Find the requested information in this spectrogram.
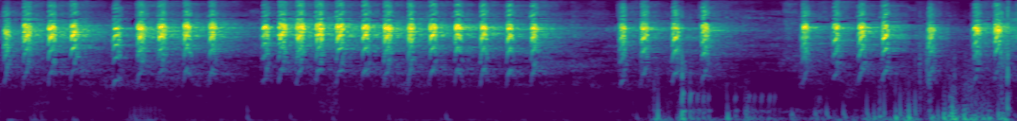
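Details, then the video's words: Tame Eurasian tree sparrow, said to sing constantly day and night, gives rapid runs of high, sharp chirps in bursts of about a second with short pauses. Low knocking and thumping noises underneath grow louder near the end. "Burung greja jinak dan gacor"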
